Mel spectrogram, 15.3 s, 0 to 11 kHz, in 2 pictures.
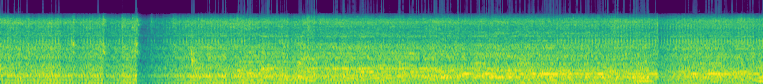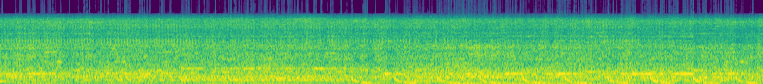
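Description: Land Rover Defender 90 engine running at idle, with music playing over it. The sound dips briefly about one and a half seconds in.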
